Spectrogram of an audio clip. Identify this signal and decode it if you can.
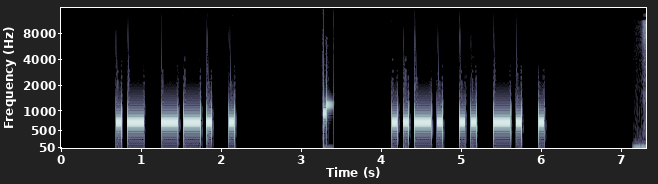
Morse code, heard as a keyed tone, about 17 wpm, 700 Hz. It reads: AGE FINE
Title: Sentences from Top 500 Words - New Word Drill - 17wpm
